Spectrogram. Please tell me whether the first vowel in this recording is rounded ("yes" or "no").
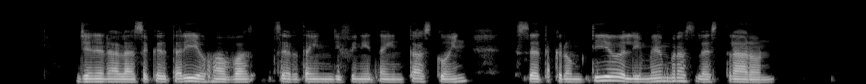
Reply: no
